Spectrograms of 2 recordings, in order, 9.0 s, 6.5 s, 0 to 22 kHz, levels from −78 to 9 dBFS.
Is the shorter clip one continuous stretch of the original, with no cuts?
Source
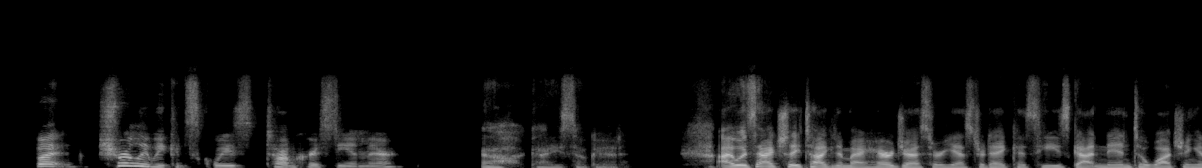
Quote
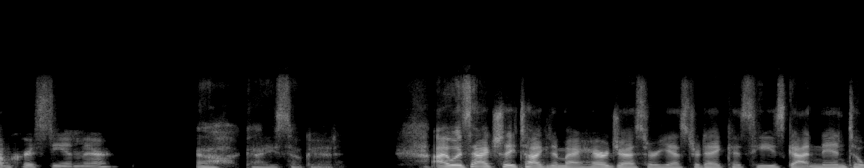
yes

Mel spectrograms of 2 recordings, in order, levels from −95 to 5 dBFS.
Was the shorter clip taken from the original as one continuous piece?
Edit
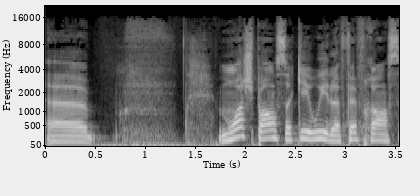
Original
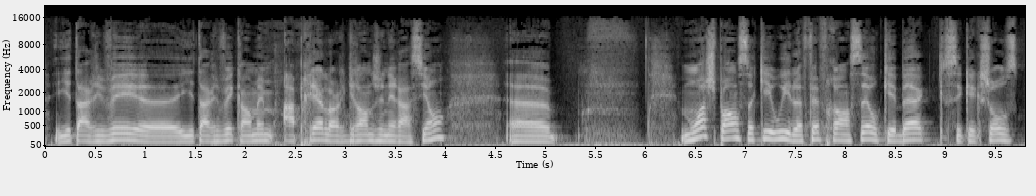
yes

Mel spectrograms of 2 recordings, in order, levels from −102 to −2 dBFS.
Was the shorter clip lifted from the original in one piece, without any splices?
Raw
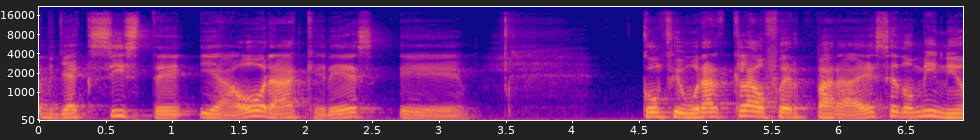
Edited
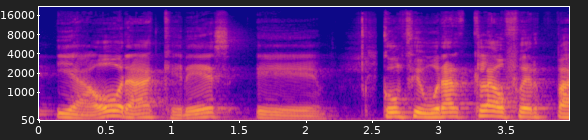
no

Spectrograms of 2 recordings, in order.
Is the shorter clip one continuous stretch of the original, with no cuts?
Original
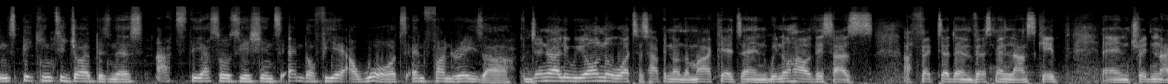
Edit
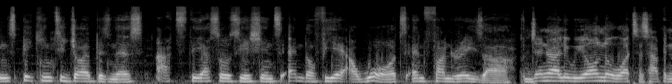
yes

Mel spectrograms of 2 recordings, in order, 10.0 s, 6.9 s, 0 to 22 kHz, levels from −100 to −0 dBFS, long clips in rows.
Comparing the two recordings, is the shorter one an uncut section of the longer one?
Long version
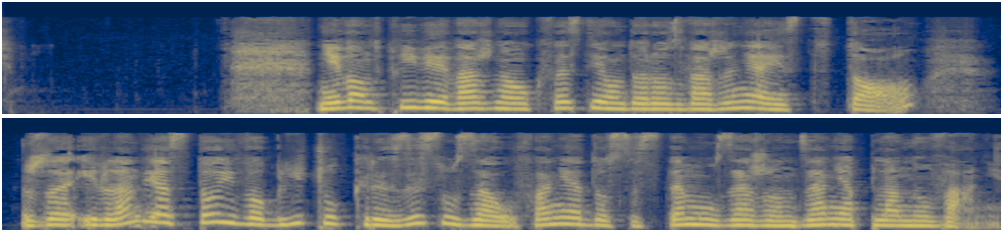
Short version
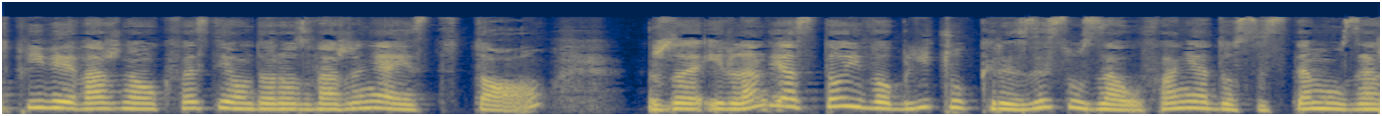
yes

